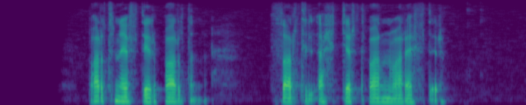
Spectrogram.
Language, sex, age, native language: Icelandic, male, 18-19, Finnish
